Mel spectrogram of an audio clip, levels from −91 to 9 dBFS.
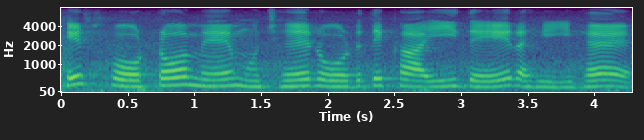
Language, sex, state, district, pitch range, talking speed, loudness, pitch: Hindi, female, Madhya Pradesh, Katni, 210-240 Hz, 125 wpm, -16 LUFS, 220 Hz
